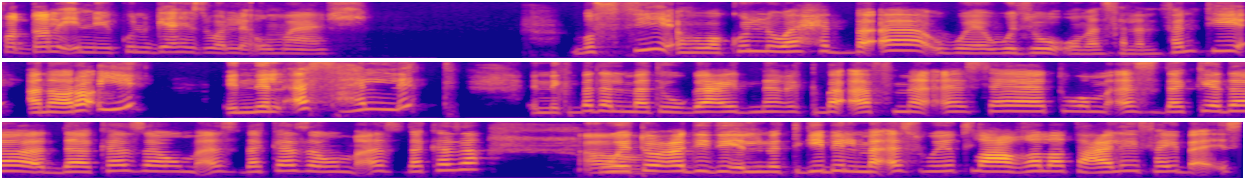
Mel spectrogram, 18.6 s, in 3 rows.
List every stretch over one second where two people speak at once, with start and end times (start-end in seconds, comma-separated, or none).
none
